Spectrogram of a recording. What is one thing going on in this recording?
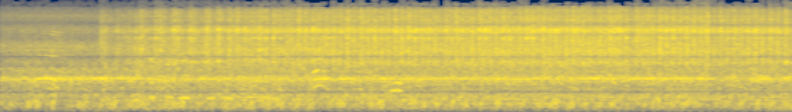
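An off-road vehicle's engine runs and revs.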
